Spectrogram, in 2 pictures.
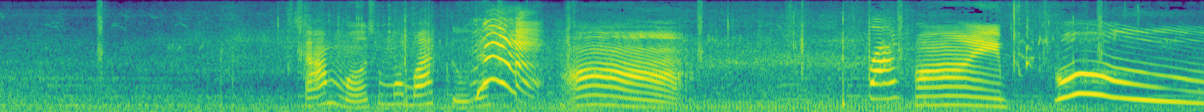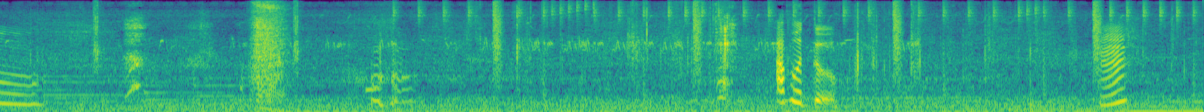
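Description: Pebbles crunch under small feet.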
